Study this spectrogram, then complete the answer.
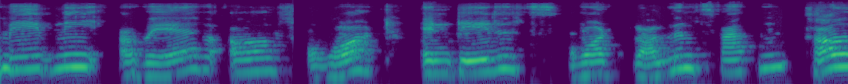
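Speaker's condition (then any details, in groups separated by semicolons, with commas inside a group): Cerebral palsy, mild; mild speech issue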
